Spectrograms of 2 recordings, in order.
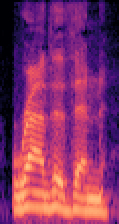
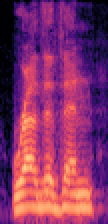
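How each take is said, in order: No difference in how they are said.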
